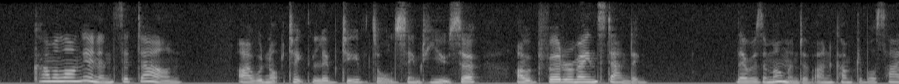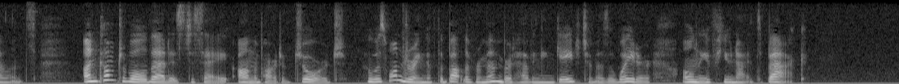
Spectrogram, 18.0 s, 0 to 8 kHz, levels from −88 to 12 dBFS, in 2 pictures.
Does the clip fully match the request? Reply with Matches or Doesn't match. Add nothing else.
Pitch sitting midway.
Doesn't match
